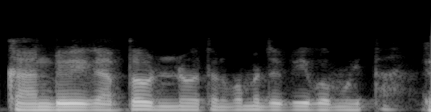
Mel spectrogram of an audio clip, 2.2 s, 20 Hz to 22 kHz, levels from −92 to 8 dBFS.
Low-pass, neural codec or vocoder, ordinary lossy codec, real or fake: 5.4 kHz; codec, 16 kHz, 1 kbps, X-Codec, WavLM features, trained on Multilingual LibriSpeech; none; fake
